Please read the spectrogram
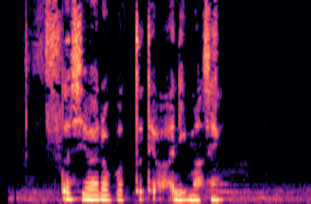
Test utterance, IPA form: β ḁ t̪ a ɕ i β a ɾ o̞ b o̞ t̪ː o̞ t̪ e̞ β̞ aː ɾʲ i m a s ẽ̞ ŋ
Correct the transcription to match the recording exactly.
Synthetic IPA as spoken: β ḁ t̪ a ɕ i β a ɾ o̞ b o̞ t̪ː o̞ d̪ e̞ β̞ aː ɾʲ i m a s ẽ̞ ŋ

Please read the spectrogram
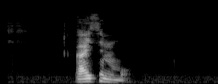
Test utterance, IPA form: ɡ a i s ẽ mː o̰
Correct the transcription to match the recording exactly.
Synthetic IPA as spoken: ɡ a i s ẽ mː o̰

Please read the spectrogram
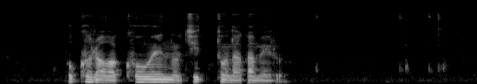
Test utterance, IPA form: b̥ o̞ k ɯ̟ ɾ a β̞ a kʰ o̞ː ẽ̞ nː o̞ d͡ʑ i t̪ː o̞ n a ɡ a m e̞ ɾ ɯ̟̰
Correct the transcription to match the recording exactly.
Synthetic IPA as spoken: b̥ o̞ k ɯ̟ ɾ a β̞ a kʰ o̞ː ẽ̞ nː o̞ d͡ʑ i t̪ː o̞ n a ɡ a m e̞ ɾ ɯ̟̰

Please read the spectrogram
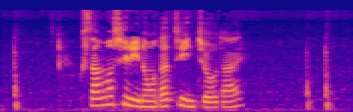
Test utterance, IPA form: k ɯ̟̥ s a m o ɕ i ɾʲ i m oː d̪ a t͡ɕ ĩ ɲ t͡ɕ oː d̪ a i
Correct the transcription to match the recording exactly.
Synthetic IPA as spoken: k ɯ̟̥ s a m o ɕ i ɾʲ i n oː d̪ a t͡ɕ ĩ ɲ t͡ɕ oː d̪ a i

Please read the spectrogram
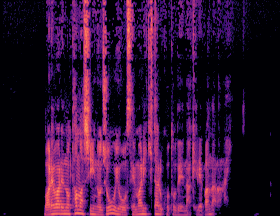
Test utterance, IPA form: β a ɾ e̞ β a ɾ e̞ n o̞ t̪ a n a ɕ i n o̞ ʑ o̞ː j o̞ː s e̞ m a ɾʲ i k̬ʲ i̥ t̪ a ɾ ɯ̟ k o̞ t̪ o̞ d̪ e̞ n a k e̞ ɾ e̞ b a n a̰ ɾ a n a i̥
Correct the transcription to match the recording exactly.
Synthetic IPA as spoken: β a ɾ e̞ β a ɾ e̞ n o̞ t̪ a m a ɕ iː n o̞ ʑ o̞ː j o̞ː s e̞ m a ɾʲ i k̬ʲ i̥ t̪ a ɾ ɯ̟ k o̞ t̪ o̞ d̪ e̞ n a k e̞ ɾ e̞ b a n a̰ ɾ a n a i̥

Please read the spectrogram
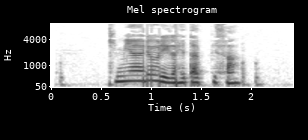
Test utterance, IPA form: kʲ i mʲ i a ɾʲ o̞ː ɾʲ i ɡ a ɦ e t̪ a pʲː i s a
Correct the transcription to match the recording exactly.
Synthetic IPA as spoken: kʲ i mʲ i a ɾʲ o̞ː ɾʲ i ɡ a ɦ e t̪ a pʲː i s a

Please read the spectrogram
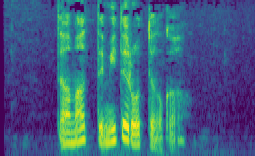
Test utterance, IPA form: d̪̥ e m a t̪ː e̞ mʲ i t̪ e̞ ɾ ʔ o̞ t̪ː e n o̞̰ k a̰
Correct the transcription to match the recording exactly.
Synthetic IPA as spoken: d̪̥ a m a t̪ː e̞ mʲ i t̪ e̞ ɾ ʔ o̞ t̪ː e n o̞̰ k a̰

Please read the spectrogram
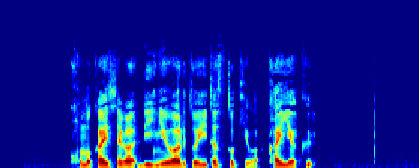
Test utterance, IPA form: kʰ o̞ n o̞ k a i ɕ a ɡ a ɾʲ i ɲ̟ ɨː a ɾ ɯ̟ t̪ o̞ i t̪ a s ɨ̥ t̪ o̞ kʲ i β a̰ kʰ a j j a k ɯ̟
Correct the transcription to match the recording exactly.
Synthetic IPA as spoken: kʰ o̞ n o̞ k a i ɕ a ɡ a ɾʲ i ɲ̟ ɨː a ɾ ɯ̟ t̪ o̞ iː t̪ a s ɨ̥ t̪ o̞ kʲ i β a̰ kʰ a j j a k ɯ̟

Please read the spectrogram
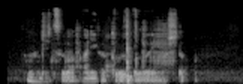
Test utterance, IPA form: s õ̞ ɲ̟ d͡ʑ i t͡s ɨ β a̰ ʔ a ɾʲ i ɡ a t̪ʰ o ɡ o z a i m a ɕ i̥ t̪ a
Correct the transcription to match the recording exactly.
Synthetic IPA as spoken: h õ̞ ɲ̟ d͡ʑ i t͡s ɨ β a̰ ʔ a ɾʲ i ɡ a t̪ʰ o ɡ o z a i m a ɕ i̥ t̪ a

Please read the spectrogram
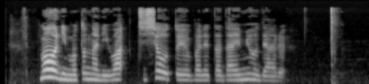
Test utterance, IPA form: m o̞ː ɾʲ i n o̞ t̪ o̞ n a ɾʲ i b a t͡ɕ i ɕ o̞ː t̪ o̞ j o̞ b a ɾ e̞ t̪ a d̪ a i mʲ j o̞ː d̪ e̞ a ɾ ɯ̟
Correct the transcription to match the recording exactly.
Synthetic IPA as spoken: m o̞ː ɾʲ i m o̞ t̪ o̞ n a ɾʲ i β a t͡ɕ i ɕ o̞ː t̪ o̞ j o̞ b a ɾ e̞ t̪ a d̪ a i mʲ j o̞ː d̪ e̞ a ɾ ɯ̟

